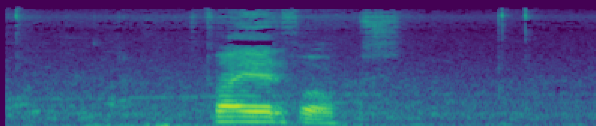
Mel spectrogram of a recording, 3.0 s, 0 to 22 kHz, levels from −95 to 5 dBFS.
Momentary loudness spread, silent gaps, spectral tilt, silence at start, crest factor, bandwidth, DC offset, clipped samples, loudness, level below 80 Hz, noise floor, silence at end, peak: 26 LU; none; -5 dB/octave; 0.8 s; 18 dB; 16.5 kHz; under 0.1%; under 0.1%; -15 LUFS; -46 dBFS; -48 dBFS; 1.05 s; -2 dBFS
